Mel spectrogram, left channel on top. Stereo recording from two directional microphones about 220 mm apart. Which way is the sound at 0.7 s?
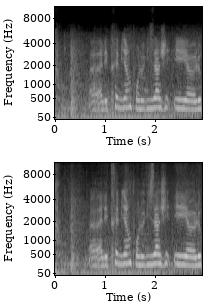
15° right (ahead or behind).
